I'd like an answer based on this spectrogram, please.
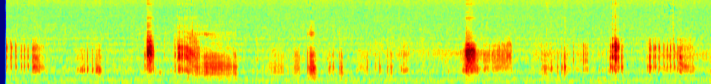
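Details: Tago's brown frogs calling near a gorge at the Kamo River, Itoshima, Fukuoka, Japan, in April: short low croaks and grating pulsed notes from several frogs overlapping, loud bursts every second or two over steady stream-like background noise.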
